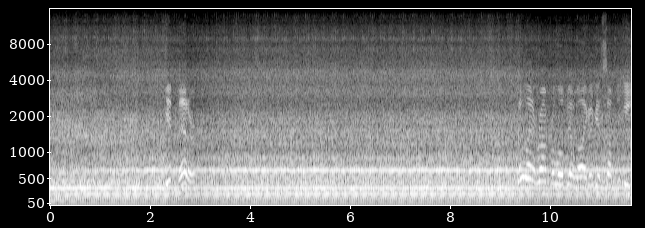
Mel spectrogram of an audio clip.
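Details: Bolens push mower with a Briggs & Stratton engine (classic or newer OHV), restarted after refitting the air filter following no-start repair. Steady, even drone at constant speed with no sputter or surging; runs properly now.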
